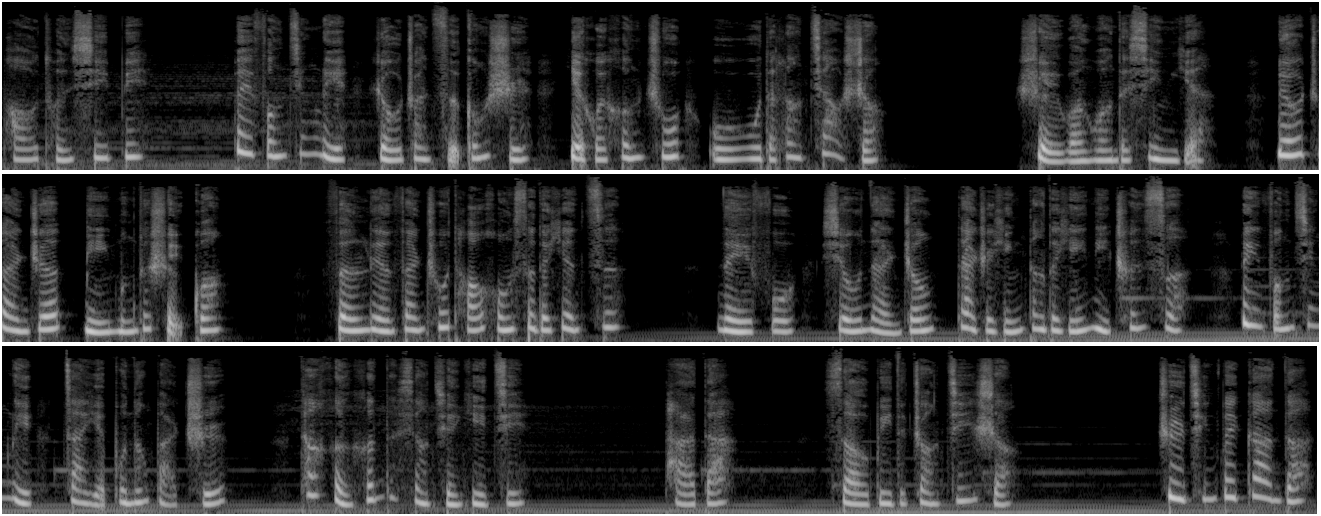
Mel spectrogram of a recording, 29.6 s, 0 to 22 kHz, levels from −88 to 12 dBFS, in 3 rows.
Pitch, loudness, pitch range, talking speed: 275 Hz, -23 LUFS, 250-320 Hz, 190 characters per minute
